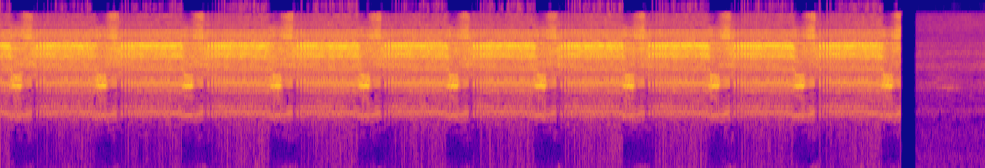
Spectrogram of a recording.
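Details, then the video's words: Cicada's loud, sizzling high-pitched drone with steady pulsing swells about once per second, cutting off sharply near the end and leaving only faint background hiss. "CICADA SOUND EFFECT 매미 울음소리"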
